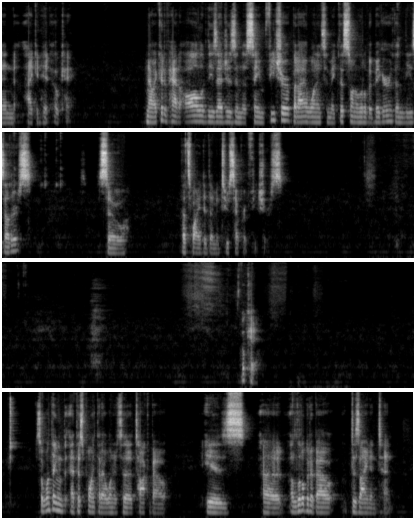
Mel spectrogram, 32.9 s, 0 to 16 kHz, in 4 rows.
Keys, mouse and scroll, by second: 2.6-6.6 scroll down 1, 9.2 double click, 11.8 scroll up 1, 12.1 scroll down 1, 16.4-17.4 scroll down 1, 26.0 scroll down 1.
